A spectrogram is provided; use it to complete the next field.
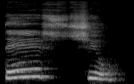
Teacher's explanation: Ela tá acentuada na penúltima sílaba. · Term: Paroxítona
